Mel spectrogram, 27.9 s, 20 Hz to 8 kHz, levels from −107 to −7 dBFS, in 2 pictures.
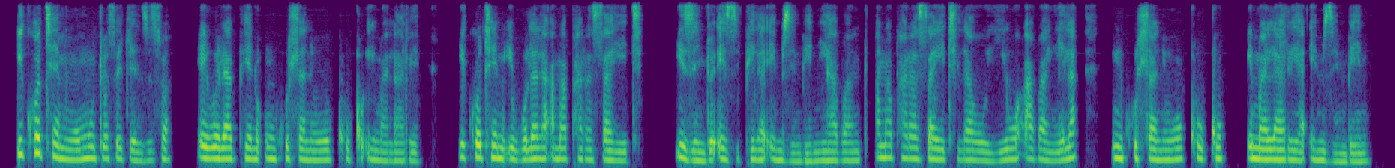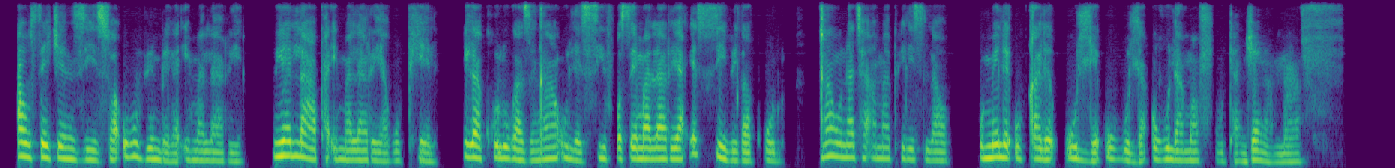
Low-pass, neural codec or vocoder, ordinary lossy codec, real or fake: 7.2 kHz; codec, 24 kHz, 6 kbps, HILCodec; Opus, 64 kbps; fake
